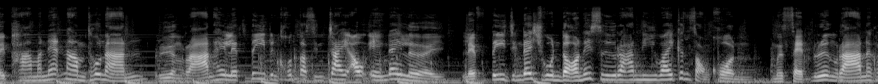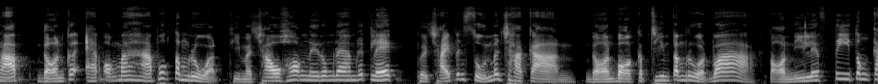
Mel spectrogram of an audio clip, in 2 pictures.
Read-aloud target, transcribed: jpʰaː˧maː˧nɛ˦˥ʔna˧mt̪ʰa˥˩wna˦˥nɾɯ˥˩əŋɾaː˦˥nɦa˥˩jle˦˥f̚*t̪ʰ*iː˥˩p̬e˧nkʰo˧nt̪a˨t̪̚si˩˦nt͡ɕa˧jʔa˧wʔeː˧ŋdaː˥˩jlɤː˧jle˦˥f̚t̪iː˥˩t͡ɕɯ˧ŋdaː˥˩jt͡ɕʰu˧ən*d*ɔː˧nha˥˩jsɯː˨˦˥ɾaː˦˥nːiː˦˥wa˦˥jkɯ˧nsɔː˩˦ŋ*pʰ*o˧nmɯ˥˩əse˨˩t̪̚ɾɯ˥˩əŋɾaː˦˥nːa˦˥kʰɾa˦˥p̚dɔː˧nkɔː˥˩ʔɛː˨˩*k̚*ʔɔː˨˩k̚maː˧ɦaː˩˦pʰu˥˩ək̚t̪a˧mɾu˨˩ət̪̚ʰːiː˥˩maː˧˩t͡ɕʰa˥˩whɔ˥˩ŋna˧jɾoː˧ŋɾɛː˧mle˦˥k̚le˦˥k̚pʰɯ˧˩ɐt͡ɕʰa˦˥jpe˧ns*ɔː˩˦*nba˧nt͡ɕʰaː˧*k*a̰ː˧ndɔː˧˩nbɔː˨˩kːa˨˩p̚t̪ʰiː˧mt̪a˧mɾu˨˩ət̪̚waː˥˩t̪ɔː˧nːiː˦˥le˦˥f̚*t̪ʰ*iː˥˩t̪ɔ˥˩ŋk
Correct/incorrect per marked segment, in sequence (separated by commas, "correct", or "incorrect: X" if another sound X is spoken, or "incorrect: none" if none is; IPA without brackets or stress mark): incorrect: t̪, correct, incorrect: kʰ, incorrect: p̚, incorrect: uː˩˦, correct, incorrect: t̪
